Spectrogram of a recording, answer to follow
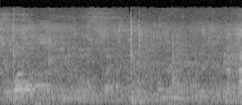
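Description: Indistinct chatter of many voices in a large debating chamber while a vote is being counted, with a single knock a little past halfway.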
